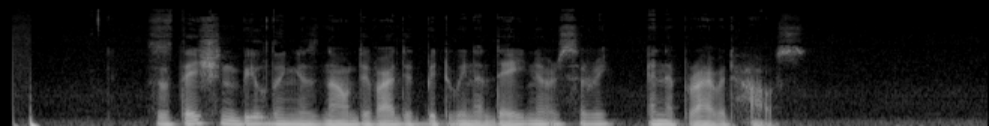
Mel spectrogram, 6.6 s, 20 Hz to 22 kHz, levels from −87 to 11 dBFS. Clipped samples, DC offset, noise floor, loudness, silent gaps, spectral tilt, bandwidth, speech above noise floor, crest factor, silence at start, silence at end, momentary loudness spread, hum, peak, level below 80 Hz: under 0.1%; under 0.1%; -56 dBFS; -26 LUFS; none; -8 dB/octave; 7.6 kHz; 32 dB; 16 dB; 0.1 s; 1.25 s; 8 LU; none; -10 dBFS; -38 dBFS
